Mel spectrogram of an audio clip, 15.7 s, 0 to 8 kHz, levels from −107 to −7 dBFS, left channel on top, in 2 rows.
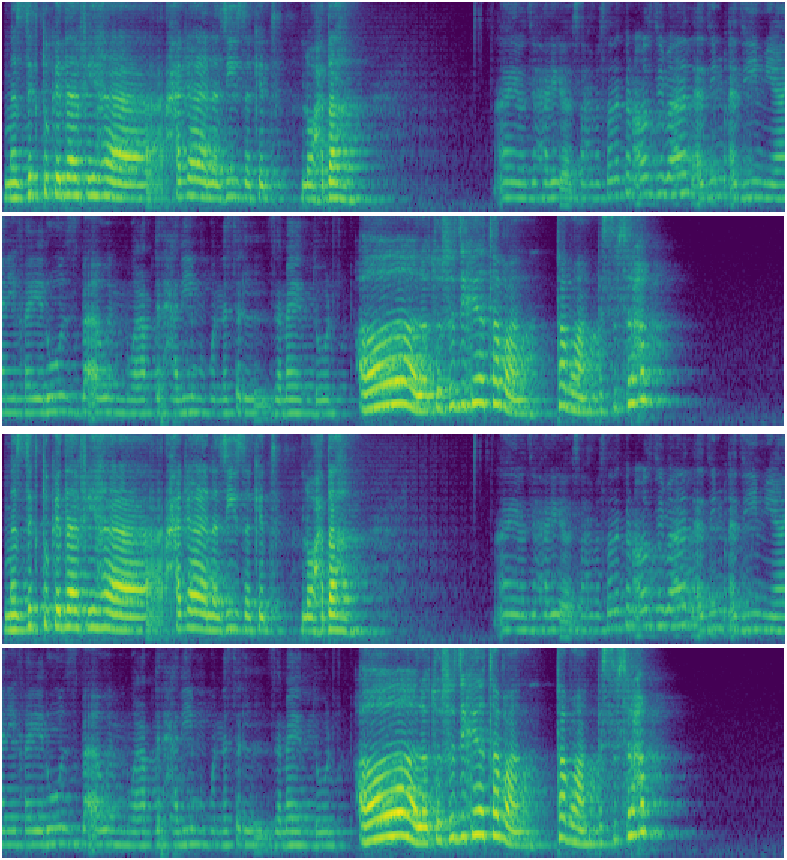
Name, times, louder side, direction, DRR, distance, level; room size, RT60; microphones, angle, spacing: voice 1, 0.0-2.7 3.0-3.5 11.4-14.3, right 3 dB, 25° right, 5 dB, 2.1 m, -20 dB
voice 2, 4.9-11.2, left 1 dB, 10° left, 7 dB, 3.3 m, -36 dB
28.5 x 22.5 x 4.0 m, 0.68 s
head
